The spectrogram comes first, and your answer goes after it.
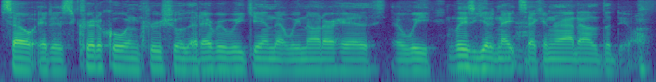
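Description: A man in a Texas accent, fairly low-pitched and monotone, flat in intonation, at a fairly quick pace with hardly any pauses, over noticeable background noise. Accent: Texas Southern. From Texas, Rockdale. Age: 20s. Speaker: professional bull rider. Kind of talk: interview storytelling.

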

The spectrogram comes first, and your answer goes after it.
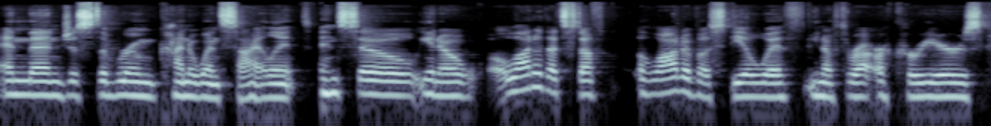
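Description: At a moderate pace, a woman with an American accent uses an ordinary speaking voice, fairly low in pitch with ordinary pitch variation. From Florida, Orlando. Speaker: aerospace engineer and science communicator. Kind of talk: interview podcast.

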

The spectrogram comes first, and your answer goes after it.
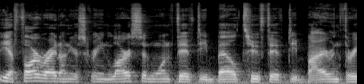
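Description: Against noticeable background noise, a man with an American accent talks at a medium pitch and a fairly quick pace with fairly even intonation. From Ohio. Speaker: sports betting podcast co-host. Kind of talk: casual chat.

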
